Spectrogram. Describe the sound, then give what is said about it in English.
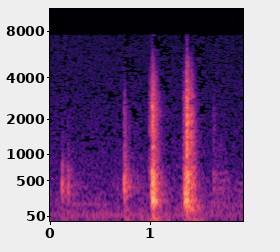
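An office door is pulled shut, a few clattering handle and latch knocks building to two firmer thuds as it closes, then a faint final click. No one speaks. “And close the door, Sam.”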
